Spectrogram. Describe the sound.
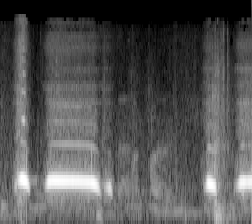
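A person whistles an owl call without any device to lure tawny owls and pygmy owls: clear whistled hoots, a short note, a long steady one, a pause, then another short note leading into a sustained tone. No talking.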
